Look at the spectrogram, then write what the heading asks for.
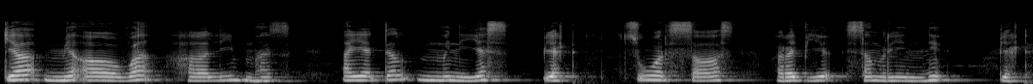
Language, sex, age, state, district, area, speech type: Kashmiri, male, 18-30, Jammu and Kashmir, Budgam, rural, read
